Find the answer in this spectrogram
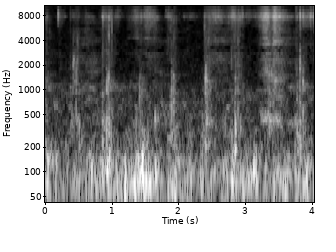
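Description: Faint footsteps of a person walking, about two steps a second, over a low rumble.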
